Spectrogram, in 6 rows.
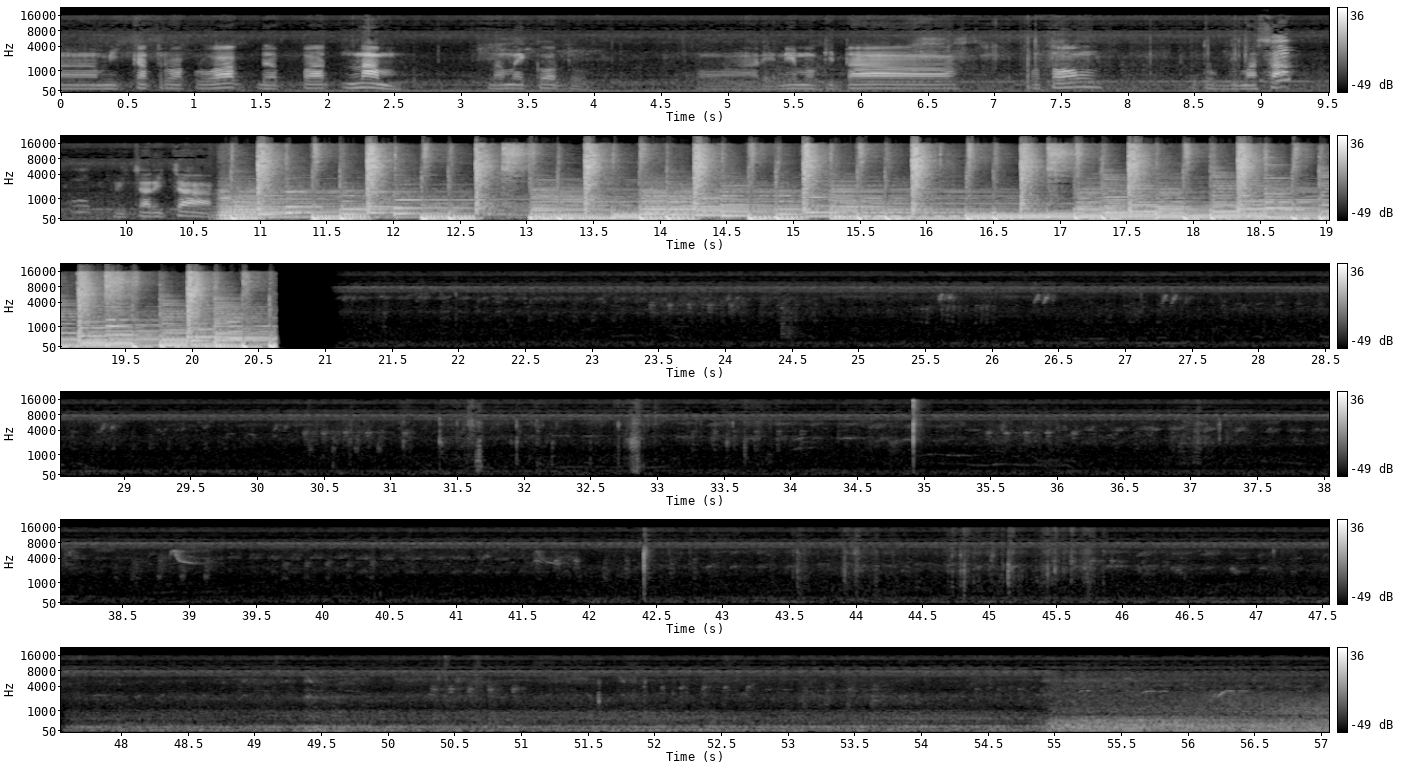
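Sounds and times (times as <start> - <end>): insects droning: 0.0 - 15.4, 21.1 - 57.0
low rumbling noise: 47.6 - 57.0.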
